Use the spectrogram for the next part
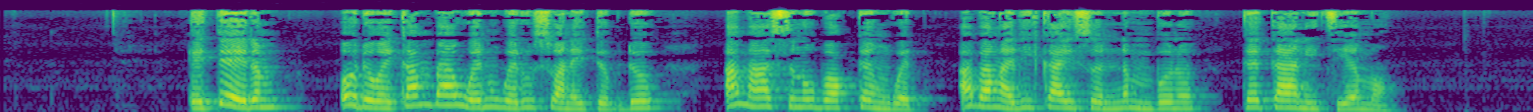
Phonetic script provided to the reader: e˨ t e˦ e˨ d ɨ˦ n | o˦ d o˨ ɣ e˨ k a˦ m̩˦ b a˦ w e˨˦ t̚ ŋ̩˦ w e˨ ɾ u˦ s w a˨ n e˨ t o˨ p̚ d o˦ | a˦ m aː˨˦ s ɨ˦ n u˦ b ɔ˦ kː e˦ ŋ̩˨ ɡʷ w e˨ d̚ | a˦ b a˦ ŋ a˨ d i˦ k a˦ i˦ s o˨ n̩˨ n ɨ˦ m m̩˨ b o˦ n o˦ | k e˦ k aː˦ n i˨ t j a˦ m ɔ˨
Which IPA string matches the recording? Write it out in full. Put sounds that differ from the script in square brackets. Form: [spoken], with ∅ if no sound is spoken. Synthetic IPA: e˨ t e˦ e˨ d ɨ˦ [m] | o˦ d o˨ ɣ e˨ k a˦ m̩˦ b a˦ w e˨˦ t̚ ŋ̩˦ w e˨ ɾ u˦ s w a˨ n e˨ t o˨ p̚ d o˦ | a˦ m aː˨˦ s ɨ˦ n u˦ b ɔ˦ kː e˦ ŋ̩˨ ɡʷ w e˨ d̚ | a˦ b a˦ ŋ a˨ d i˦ k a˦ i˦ s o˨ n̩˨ n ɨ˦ m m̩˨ b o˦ n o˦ | k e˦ k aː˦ n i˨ t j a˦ m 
